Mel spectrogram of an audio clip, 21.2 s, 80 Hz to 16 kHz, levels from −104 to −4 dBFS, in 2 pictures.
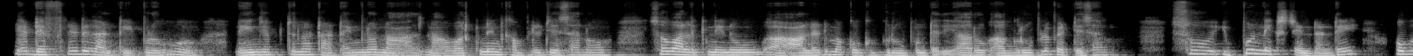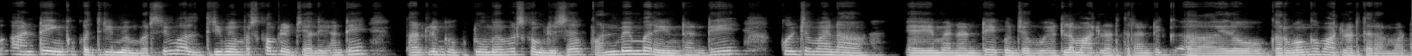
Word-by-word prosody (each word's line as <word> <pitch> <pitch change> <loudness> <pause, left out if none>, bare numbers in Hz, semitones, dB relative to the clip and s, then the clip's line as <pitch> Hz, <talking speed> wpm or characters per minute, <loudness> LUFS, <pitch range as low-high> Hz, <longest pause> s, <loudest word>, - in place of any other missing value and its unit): Yeah! 200 - -2
డెఫినిట్‌గా. 190 +2 +1
అంటే, 140 0 -6
ఇప్పుడు 145 +1 -2 0.6
నేను 160 +2 +5
జెప్తున్నట్టు 175 0 -1
ఆ 140 - -3
టైంలో 160 +3 +1
నా - - +1 0.3
నా 135 - -1
వర్క్ 140 0 -2
నేను 175 -1 +3
కంప్లీట్ 155 +1 -3
చేశాను. 155 +1 -2 0.4
సో, - - -4
వాళ్ళకి 165 -2 +2
నేను 160 0 +5 0.3
ఆ - - +4
ఆల్రెడీ 155 +5 +1
మాకొక 155 -2 -4
గ్రూపుంటది. 145 - 0
ఆ - - +2
రో 150 - +2
ఆ - - +2
గ్రూప్‌లో 150 +6 0
పెట్టేశాను. 160 +1 -3 0.5
సో, 230 - -5 0.3
ఇప్పుడు 235 +9 0
నెక్స్టేంటంటే, 145 -8 0 0.4
ఒక 205 - +2 0.2
అంటే 185 +3 +1
ఇంకొక 180 -2 +1
త్రీ 170 +1 0
మెంబర్స్, 140 0 -1
వాళ్ళు 190 -7 0
త్రీ 180 +3 +2
మెంబర్స్ 175 +1 0
కంప్లీట్ 190 -6 0
చేయాలి. 140 0 0
అంటే, 160 +6 0 0.4
దాంట్లో 165 +3 0
ఇంకొక 165 -2 -3
టూ - - +5
మెంబర్స్ 180 +2 0
కంప్లీట్ 145 -4 +2
చే 175 - +2 0.2
వన్ 155 +5 +1
మెంబరేంటంటే, 155 -5 +2 0.5
కొంచెమాయనా 185 -4 +1 0.6
ఏమైనా 145 0 +3
అంటే, 145 +4 +1
కొంచెం 145 -1 +1 0.2
ఎట్లా 155 +2 +2
మాట్లాడతారంటే 140 0 -3
గా 185 -7 -1 0.3
ఏదో 135 - +3 0.3
గర్వంగా 160 +6 +2
మాట్లాడతారనమాట. 140 -2 -3
155 Hz, 165 wpm, -25 LUFS, 145-180 Hz, 0.6 s, నేను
